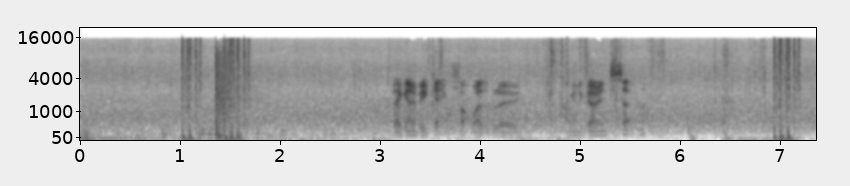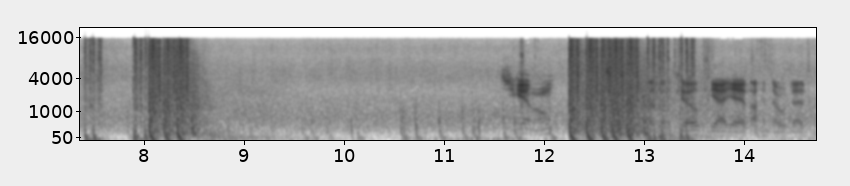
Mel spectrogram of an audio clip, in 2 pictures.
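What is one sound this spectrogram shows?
Gunshots crack loudly in short bursts.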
